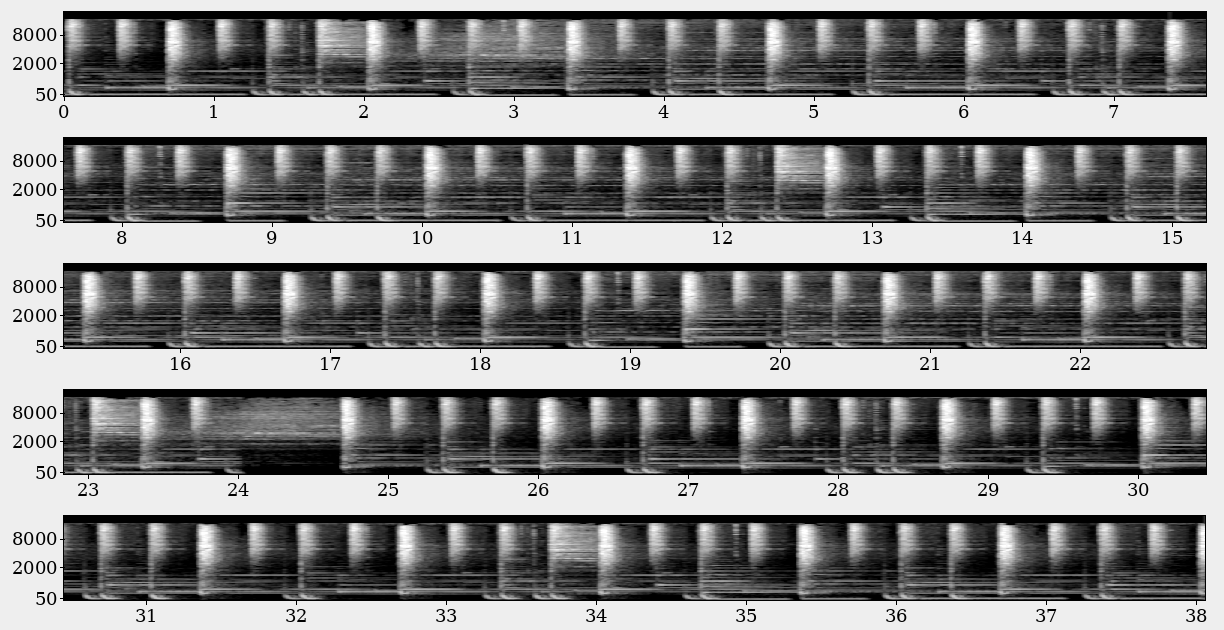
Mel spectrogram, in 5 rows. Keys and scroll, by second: 4.3 t.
